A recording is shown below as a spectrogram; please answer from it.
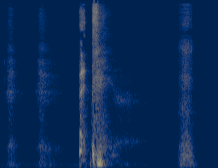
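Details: Allergic sneezing fit: several sharp sneezes in quick succession with breathy intakes between them, recorded in real time in spring after a window was left open for hours.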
